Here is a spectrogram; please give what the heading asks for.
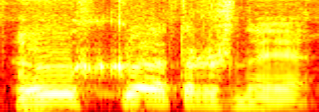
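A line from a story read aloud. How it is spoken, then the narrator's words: Shouted. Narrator (Russian): крикнул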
